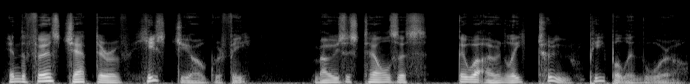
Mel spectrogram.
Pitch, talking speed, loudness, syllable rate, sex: 100 Hz, 155 wpm, -19 LUFS, 4.6 syllables/s, male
